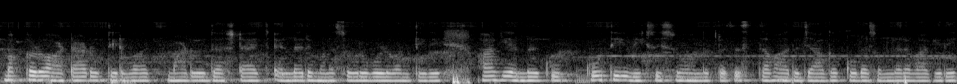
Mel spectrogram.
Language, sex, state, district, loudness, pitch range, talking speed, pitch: Kannada, female, Karnataka, Dharwad, -17 LUFS, 175-180 Hz, 90 wpm, 175 Hz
